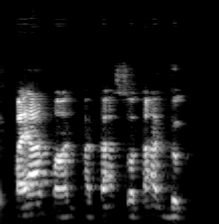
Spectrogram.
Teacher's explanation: इनमें जो विसर्ग लगा है उसका प्रयोग हम हा की तरह बोलने में करते हैं।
